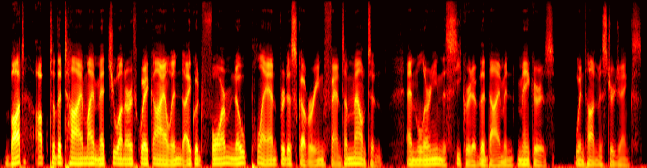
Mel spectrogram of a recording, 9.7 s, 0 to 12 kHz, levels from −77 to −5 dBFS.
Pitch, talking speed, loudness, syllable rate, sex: 90 Hz, 200 wpm, -23 LUFS, 5.0 syllables/s, male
